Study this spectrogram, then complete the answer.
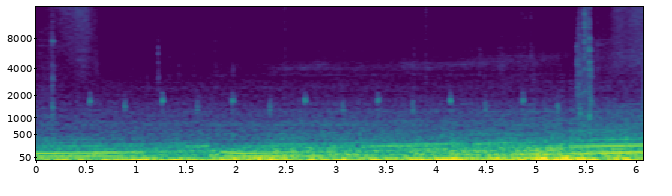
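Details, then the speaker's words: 2020–2023 Hyundai Sonata N Line on a test drive in sport mode after installing HKS M45XL spark plugs: steady low hum climbing smoothly through each gear, no stumble or miss under load; sounds good, no misfire. "it sounds good doesn't seem to be Mis fire or anything"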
